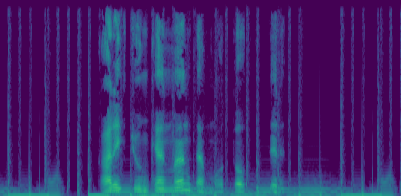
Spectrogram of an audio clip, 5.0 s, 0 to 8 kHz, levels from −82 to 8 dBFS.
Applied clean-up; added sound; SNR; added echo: none; Drum kit; 7 dB; none.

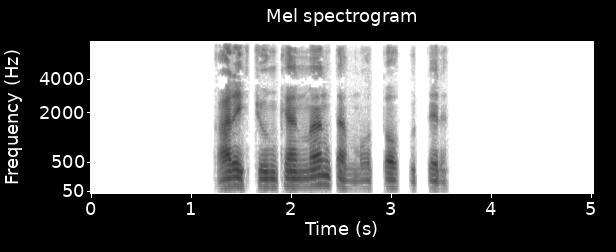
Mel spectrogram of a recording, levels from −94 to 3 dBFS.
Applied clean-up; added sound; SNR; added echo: none; none; none; none.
